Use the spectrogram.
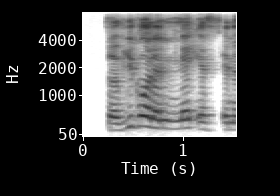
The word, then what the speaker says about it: NAICS: So if you go to NAICS, and it's pronounced NAICS, they have a definition on the website that says it rhymes with snakes.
